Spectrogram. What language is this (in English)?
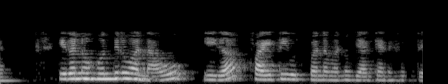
Kannada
